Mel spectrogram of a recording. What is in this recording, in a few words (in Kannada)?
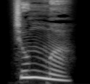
"ಚಿಮ್ಮಿ", Kannada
